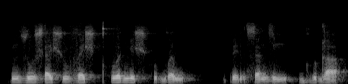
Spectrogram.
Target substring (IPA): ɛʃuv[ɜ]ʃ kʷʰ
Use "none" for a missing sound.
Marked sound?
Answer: ɛ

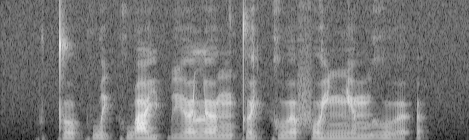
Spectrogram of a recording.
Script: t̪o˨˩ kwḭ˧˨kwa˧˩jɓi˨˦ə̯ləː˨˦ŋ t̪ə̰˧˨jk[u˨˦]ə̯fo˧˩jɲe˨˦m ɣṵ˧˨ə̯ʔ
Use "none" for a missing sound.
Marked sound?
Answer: u˨˦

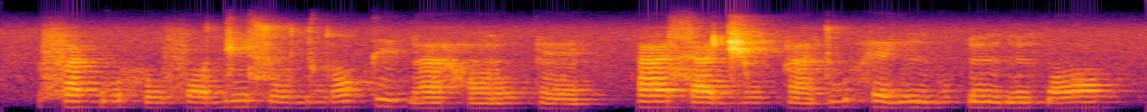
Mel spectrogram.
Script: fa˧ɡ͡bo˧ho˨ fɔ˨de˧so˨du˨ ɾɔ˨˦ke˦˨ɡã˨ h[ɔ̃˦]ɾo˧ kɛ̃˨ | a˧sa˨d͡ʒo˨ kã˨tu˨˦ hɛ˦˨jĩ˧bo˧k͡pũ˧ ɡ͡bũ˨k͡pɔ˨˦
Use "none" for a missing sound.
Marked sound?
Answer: ɔ̃˨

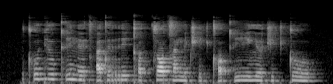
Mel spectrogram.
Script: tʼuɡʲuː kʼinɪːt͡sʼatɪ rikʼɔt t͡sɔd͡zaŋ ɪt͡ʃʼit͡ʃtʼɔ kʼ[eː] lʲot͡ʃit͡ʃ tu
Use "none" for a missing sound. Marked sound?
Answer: iː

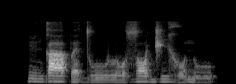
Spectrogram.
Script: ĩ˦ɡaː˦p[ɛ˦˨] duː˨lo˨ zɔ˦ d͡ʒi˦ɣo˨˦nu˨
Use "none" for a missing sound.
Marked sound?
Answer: ɛ˨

